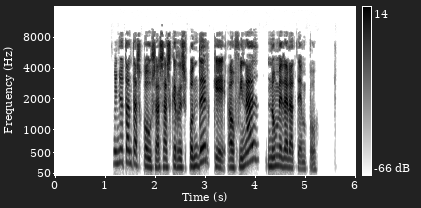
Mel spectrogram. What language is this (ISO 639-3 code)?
glg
